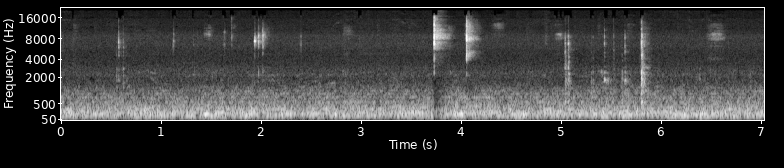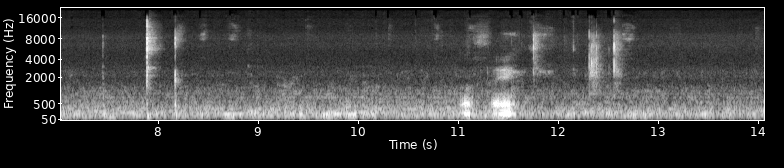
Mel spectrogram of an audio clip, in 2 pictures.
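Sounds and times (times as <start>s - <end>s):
plastic pieces clicking together: 12.3s - 12.6s.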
